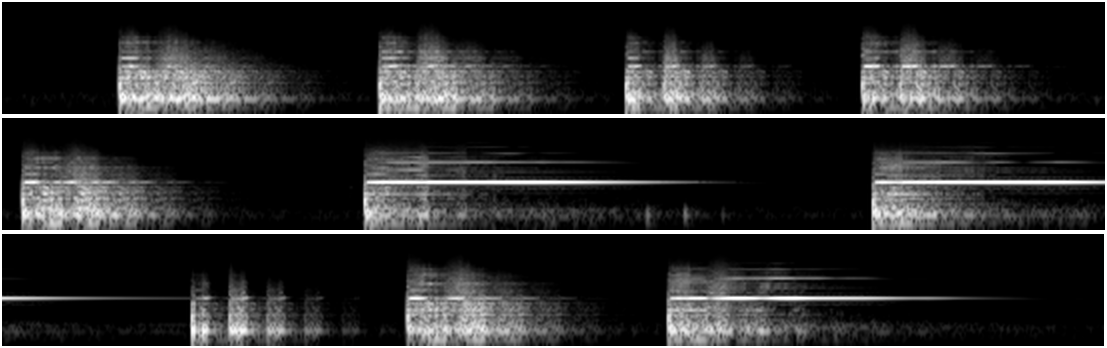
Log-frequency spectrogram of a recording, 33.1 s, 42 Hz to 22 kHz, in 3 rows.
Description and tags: Heavy Steel Pipe 01 Trash2 Around You
The file name itself is labeled with the preset I used.
Original Clip > Trash 2.
scary, sci-fi, metal, steel-pipe, percussion, drop, industrial, clank, hit, smash, clang, metallic, metal-pipe, cinematic, sustained, horror, impact, ringing, resonance, steel, strike, ping, distortion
